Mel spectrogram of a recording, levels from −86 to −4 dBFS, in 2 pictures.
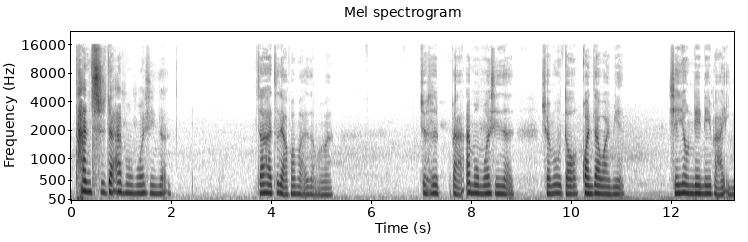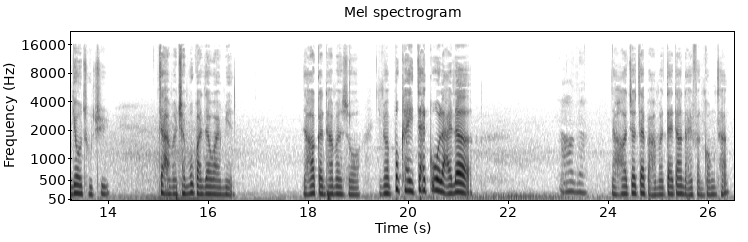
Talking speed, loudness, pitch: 190 characters per minute, -23 LUFS, 175 Hz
